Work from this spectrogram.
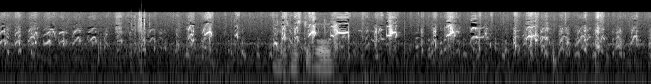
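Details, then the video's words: Litter of week-old Goldendoodle puppies at dinner time after the mother leaves: many overlapping squeaky whimpers and squeals with rising pitch, broken by brief pauses, plus faint human voices and laughter. "Goldendoodle puppies - dinner time"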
